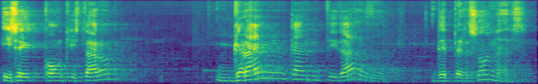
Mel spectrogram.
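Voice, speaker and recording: Slow, echoey Venezuelan priest preaching. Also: male voice, a little high, a little mellow. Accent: Venezuelan Spanish. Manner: didactic, emphatic, repeats phrases for stress. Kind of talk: religious teaching, question and answer talk. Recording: echoey hall with long reverb.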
